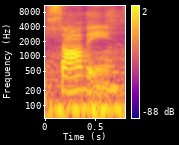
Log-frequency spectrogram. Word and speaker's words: Sauvie Island: So Gresham, Troutdale, Portland, and then up to Sauvie Island, which I think this is still. You say Sauvie or Swati? Sauvie.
